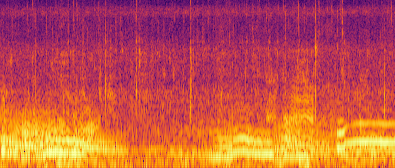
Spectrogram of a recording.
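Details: Hungry stray street cats being fed tuna, calling: long, wavering, whining meows that overlap and slide up and down, over steady background noise.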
